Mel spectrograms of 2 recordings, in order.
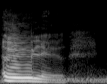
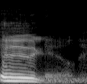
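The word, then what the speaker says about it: Oulu: But um I think I liked I I actually think I liked Roa more than I liked Olu. Ulu.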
